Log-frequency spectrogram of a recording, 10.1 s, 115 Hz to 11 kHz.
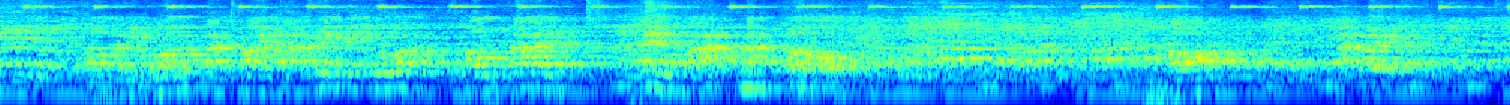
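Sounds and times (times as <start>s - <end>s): crowd voices: 0.0s - 10.0s
drum beats: 0.6s - 9.2s.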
